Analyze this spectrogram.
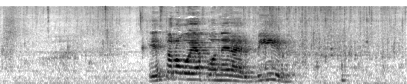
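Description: Thick sauce pours and splashes into a pot.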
